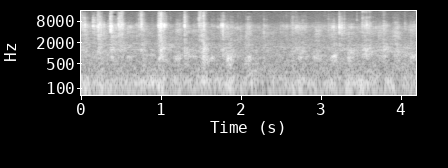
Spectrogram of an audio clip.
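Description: Rabbits biting and chewing fresh leafy greens: faint, irregular crisp clicks of nibbling, quickest in the first two seconds and sparser after that.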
